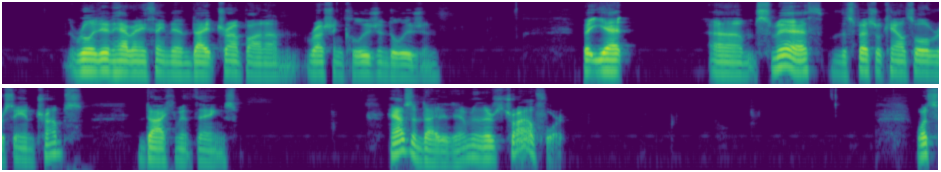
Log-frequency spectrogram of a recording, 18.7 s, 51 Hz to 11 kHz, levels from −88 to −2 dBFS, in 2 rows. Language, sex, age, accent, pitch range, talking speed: English, male, 50-69, American, 115-135 Hz, 100 wpm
